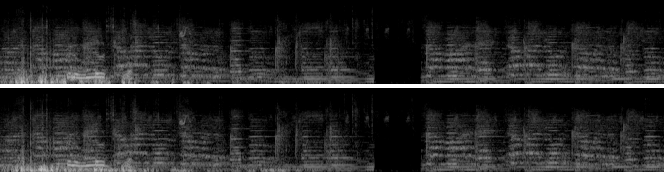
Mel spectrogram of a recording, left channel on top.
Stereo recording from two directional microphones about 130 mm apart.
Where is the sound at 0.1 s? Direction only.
Centre (ahead or behind).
